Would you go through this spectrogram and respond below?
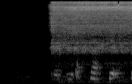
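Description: After a quiet start, steam bursts loudly and steadily from the release valve of a Pressure King Pro pressure cooker, a close, sustained hiss that continues without letup.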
